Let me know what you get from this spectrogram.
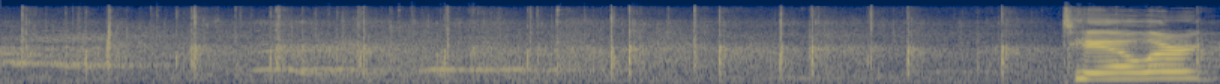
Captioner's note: audience cheering; audience applauding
